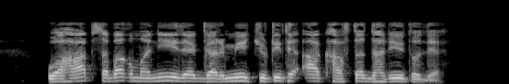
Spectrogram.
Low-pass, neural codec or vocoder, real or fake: 7.2 kHz; none; real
